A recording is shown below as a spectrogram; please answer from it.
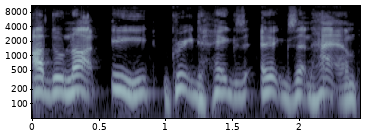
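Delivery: slow, deliberate, measured preacher voice, word by word. Imitating Jesse Jackson reading Green Eggs and Ham: Jesse Jackson preacher voice. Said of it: "It's the preacher voice".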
